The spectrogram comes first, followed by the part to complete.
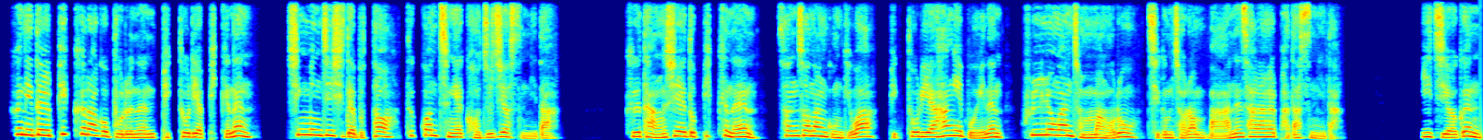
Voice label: Female Korean Other Projects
